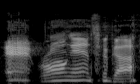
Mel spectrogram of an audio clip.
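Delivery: loud mock game-show buzzer, then the verdict; wrong-answer buzzer. Patient wanting to reject God's answer, mock buzzer. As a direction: blurt a loud buzzer noise in protest. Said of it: "I wanted to go".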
